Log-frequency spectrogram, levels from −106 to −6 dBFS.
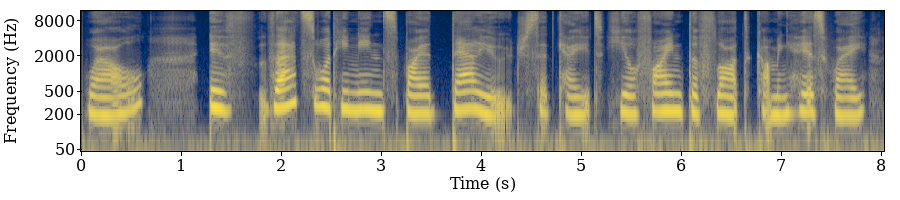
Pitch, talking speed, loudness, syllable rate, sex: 225 Hz, 135 wpm, -21 LUFS, 3.1 syllables/s, female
